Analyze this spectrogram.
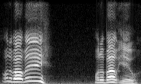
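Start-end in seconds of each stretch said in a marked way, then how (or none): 0.0-0.9 high-pitched plea from someone left out; Volpus's protest. Acted. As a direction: pipe up high, playing the forgotten companion. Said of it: "Says Volpus".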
